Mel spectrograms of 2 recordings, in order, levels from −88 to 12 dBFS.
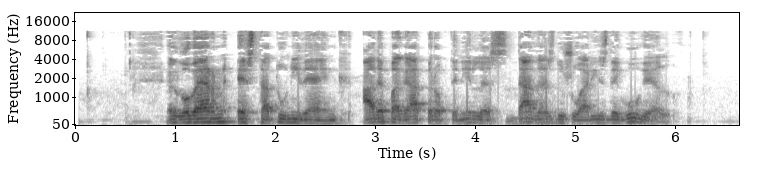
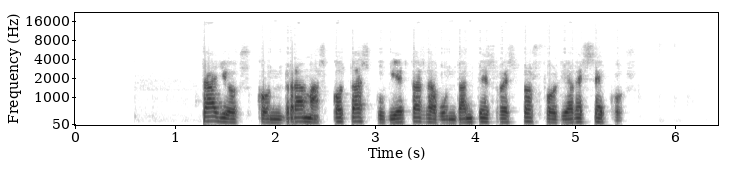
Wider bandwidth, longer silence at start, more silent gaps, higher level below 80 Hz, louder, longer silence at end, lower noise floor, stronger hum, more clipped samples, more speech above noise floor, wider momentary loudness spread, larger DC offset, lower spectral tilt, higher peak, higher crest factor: first, 11.5 kHz vs 5.4 kHz; second, 0.1 s vs 1.3 s; neither; first, -52 dBFS vs -58 dBFS; second, -21 LUFS vs -16 LUFS; second, 0.7 s vs 1 s; second, -59 dBFS vs -82 dBFS; neither; neither; second, 39 dB vs 66 dB; first, 14 LU vs 6 LU; neither; second, -3.5 dB/octave vs -10 dB/octave; about the same, 0 dBFS vs -2 dBFS; first, 22 dB vs 16 dB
